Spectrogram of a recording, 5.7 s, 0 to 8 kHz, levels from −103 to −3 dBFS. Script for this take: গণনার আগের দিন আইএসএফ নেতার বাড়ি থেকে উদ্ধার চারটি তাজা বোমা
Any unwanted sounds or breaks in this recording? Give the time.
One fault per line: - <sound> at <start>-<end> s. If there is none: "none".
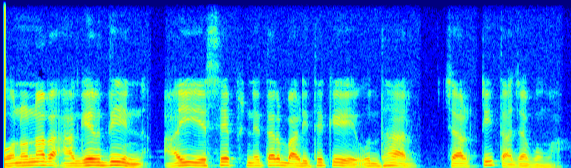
none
